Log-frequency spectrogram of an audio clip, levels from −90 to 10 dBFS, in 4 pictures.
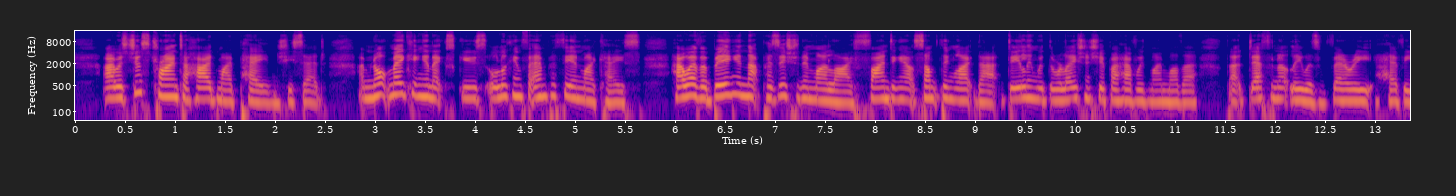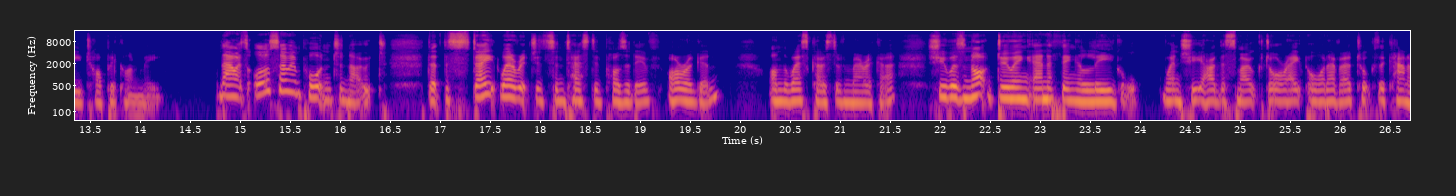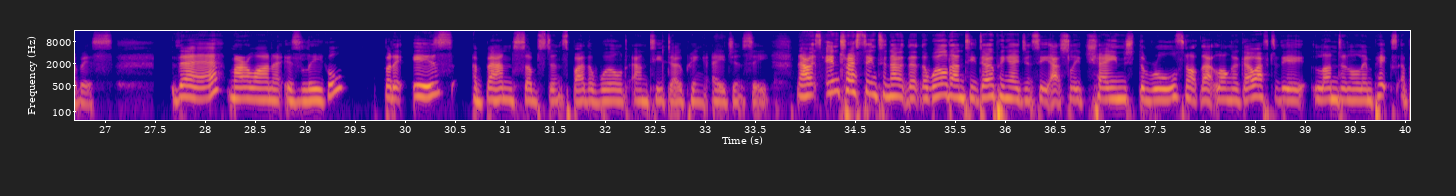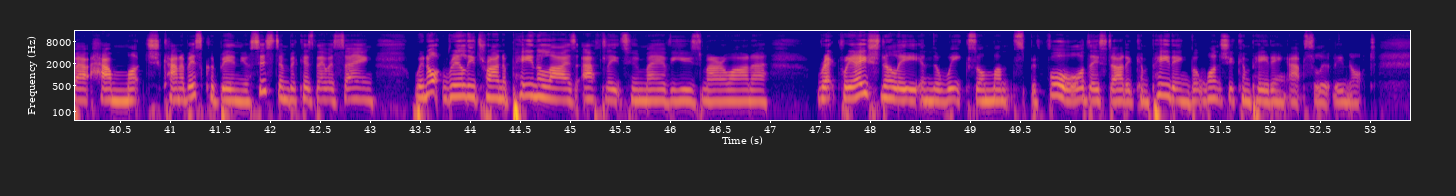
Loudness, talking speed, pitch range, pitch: -26 LUFS, 190 wpm, 195-235 Hz, 210 Hz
